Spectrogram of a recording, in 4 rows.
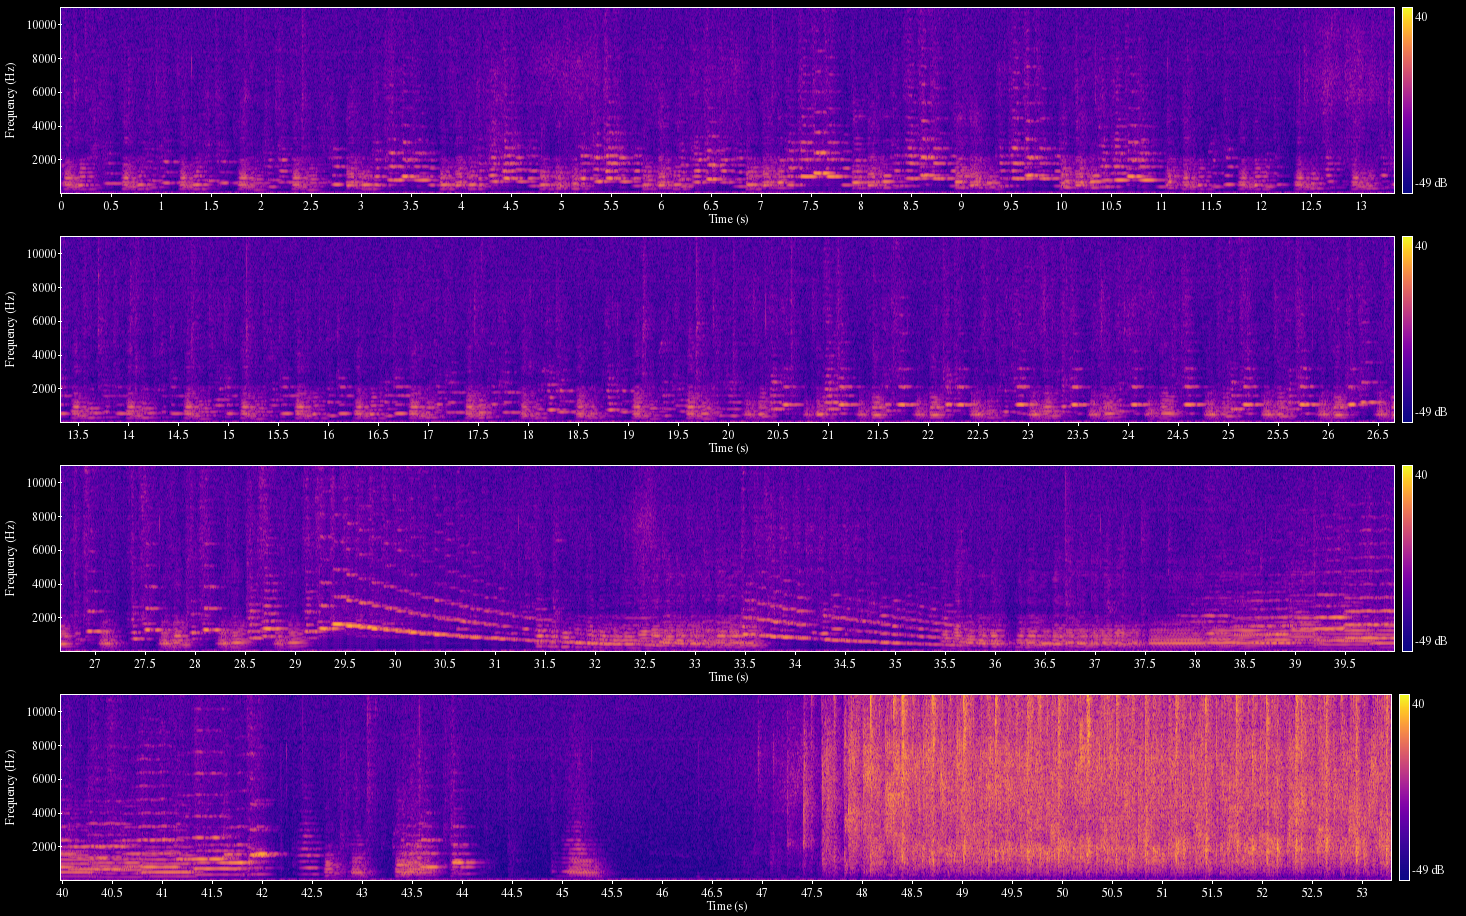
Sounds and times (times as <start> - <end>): Flute: 0.0 - 45.6.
